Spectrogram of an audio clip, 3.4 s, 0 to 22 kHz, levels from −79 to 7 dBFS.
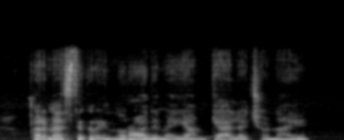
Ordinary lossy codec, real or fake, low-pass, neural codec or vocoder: AAC, 64 kbps; real; 14.4 kHz; none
